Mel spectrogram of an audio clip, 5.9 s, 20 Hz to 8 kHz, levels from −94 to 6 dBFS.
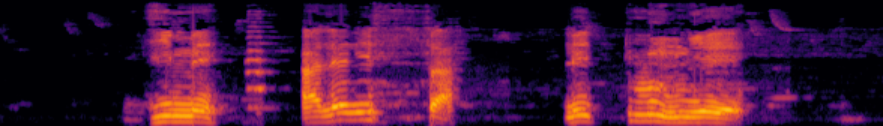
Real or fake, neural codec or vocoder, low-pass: real; none; 7.2 kHz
